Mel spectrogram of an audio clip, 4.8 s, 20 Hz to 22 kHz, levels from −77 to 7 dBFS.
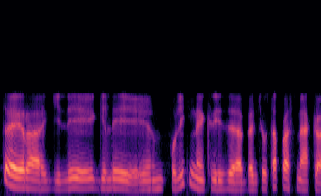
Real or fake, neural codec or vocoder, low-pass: fake; codec, 16 kHz, about 1 kbps, DyCAST, with the encoder's durations; 3.6 kHz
